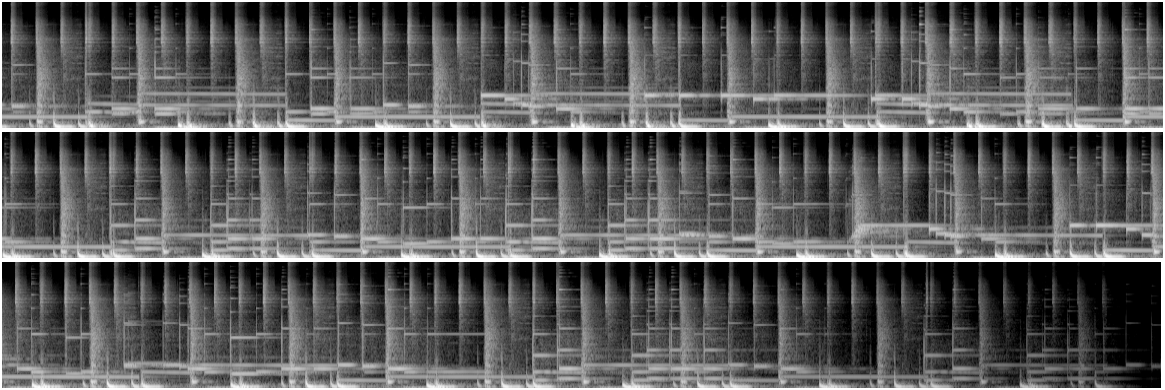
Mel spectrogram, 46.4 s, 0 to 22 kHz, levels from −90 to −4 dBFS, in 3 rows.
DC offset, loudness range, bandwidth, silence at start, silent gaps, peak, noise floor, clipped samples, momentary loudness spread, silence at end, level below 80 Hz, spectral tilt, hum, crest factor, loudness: under 0.1%; 6 LU; over 20 kHz; 0 s; none; -2 dBFS; -60 dBFS; under 0.1%; 10 LU; 0.8 s; -20 dBFS; -5 dB/octave; none; 16 dB; -21 LUFS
